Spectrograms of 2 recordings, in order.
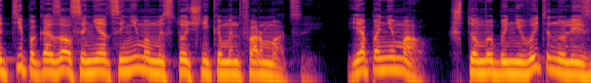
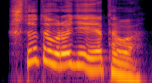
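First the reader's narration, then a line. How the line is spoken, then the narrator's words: Sigh. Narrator (Russian): вздохнул Вернон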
